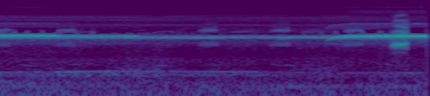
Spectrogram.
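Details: Squirrel tree frog calling in Florida, its mating call; a steady high insect-like drone runs throughout while faint, short raspy notes come irregularly and a louder burst lands near the end.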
